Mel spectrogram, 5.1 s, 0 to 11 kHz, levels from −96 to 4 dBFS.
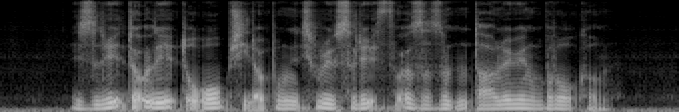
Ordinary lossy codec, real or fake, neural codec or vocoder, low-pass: none; fake; autoencoder, 22.05 kHz, a latent of 192 numbers a frame, VITS, trained on many speakers; none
